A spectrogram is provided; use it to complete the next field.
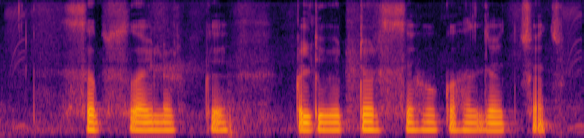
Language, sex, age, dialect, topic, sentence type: Maithili, male, 18-24, Southern/Standard, agriculture, statement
